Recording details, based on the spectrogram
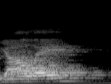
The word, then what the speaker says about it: Yahweh: In my translation, it's just given in the English the way it's pronounced in the Hebrew, Yahweh.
